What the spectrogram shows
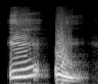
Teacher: এ ঐ বর্ণগুলোর উচ্চারণ স্থান হলো কণ্ঠ ও তালু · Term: কণ্ঠতালব্য বর্ণ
